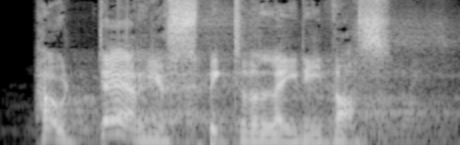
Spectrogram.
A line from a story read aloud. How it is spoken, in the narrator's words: The swordsman bellowed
